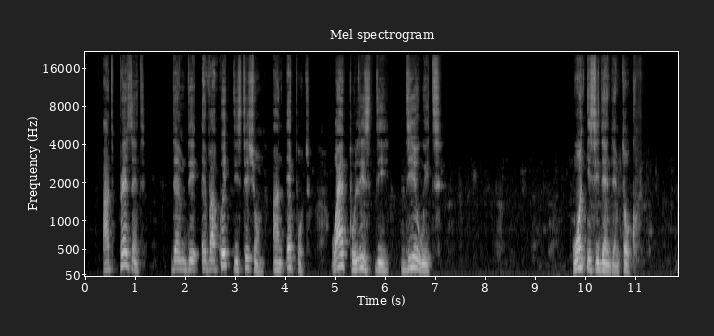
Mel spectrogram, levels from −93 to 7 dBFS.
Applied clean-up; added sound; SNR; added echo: none; none; none; none.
